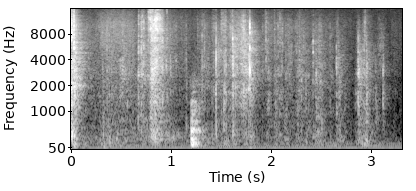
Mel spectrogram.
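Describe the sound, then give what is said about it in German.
Paper crinkling and tearing as a sealed letter is broken open, a quiet series of crisp rustles and a few sharper rips. “Höre, Luise, ich erbreche den Brief.”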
